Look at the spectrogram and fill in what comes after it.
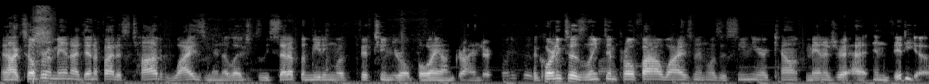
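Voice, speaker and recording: Over noticeable background noise, a man talks very fast at medium pitch with fairly even intonation. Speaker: podcast host. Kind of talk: casual banter.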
